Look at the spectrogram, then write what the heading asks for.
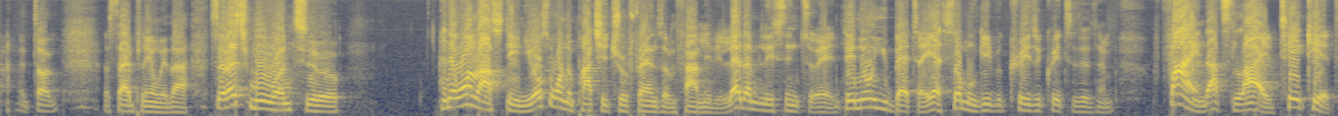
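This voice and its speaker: A man talks at a moderate pace with medium pitch and lively intonation. Noticeable background noise runs underneath. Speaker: podcasting course instructor. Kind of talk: tutorial. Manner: filler words, self-corrections.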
